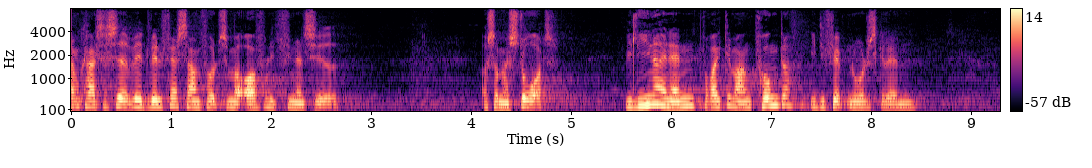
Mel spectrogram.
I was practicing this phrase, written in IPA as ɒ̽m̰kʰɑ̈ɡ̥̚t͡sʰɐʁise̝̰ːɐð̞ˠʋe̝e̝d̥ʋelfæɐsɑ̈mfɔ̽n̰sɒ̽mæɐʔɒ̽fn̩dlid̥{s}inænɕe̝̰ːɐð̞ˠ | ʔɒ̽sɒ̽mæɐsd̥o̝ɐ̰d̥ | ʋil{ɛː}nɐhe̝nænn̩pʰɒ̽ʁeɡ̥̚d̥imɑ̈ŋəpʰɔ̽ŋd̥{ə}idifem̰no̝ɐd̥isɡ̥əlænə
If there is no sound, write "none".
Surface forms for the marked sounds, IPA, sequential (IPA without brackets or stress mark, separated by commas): f, iː, ɐ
